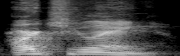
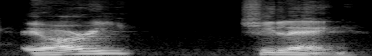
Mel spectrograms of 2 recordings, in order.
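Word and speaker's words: Aoriqileng: Chiang that I mean people like to say Archie Archie Lang Archie a AR something but it's it's Ari Chang that's how pronounced the Mongolian murderer is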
